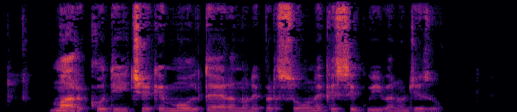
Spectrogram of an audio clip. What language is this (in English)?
Italian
